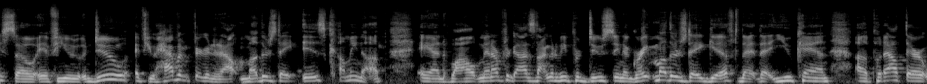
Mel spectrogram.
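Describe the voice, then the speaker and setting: A man hosting a faith podcast, wrapping up the show in an emphatic, encouraging way. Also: on the high side. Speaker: podcast host. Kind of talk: podcast wrap-up and exhortation.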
